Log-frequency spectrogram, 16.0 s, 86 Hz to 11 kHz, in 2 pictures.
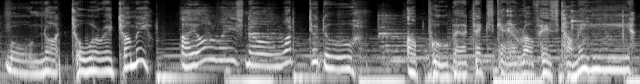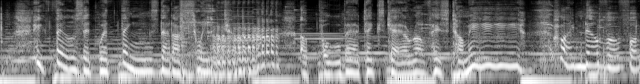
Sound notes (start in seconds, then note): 8.2 stomach growls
